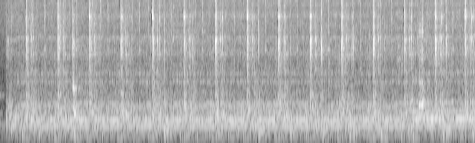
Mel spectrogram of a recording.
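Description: A sewing machine stitching fabric for a face mask runs steadily and close up, its rapid needle strokes making a fast even rattle with no voices.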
